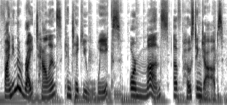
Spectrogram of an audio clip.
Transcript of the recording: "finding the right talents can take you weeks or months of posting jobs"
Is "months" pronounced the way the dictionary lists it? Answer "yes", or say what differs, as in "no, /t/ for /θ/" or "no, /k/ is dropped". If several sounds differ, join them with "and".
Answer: yes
